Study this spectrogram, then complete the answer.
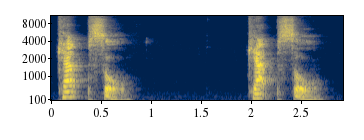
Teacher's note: Igual tenemos una P, una consonante sorda y por eso la S que le sigue viene siendo sorda.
